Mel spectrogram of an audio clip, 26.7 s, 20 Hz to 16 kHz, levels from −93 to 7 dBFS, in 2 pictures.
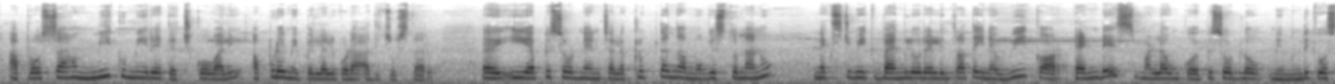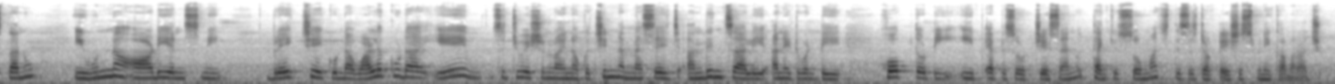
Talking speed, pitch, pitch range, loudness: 140 wpm, 210 Hz, 195-230 Hz, -22 LUFS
